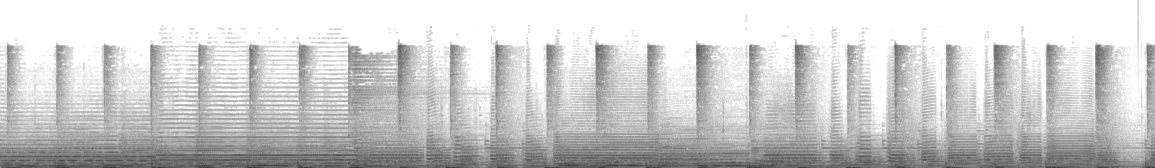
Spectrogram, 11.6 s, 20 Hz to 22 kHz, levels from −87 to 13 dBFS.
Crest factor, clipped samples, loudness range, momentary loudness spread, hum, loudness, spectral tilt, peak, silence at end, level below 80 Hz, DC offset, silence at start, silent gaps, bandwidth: 16 dB; under 0.1%; 3 LU; 5 LU; none; -20 LUFS; -6.5 dB/octave; -2 dBFS; 0 s; -22 dBFS; under 0.1%; 0 s; none; 17 kHz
